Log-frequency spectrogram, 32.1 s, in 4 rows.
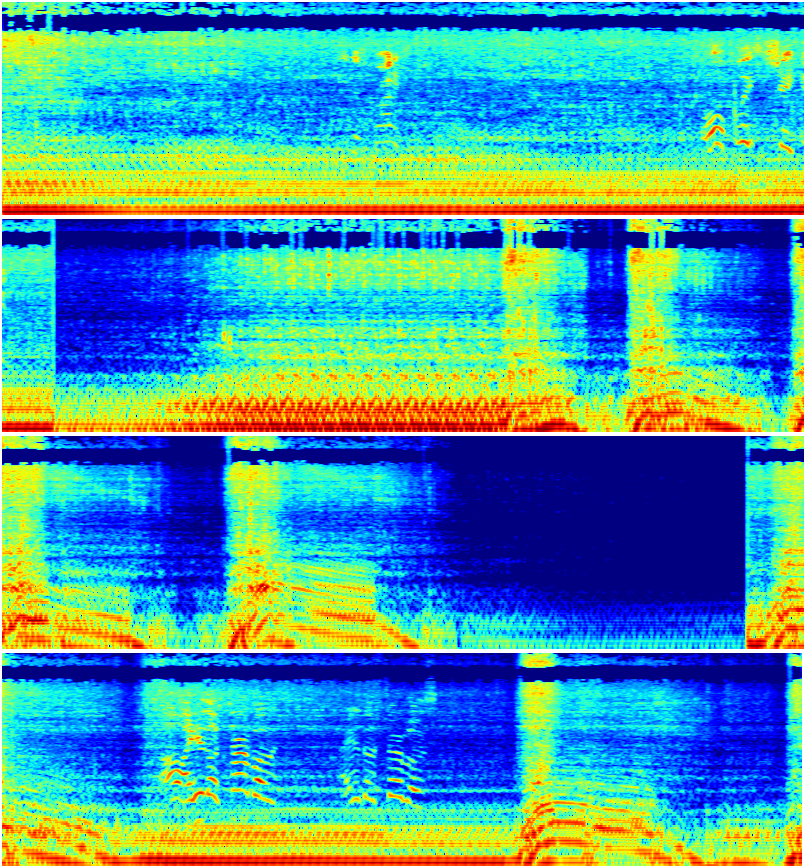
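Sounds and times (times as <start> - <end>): loud engine idle: 0.0 - 14.4, 20.2 - 23.7
car engine revving: 0.0 - 22.0, 23.4 - 32.0.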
